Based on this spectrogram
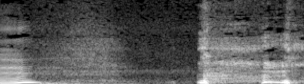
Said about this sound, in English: Oh, me too. I'm coughing over here.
